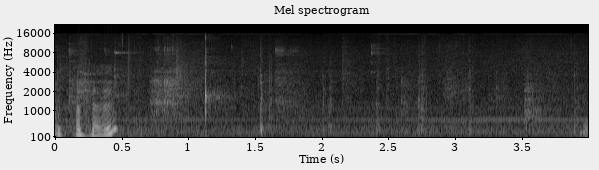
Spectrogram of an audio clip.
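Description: A few faint short clicks and crunches of roasted almonds being picked from a small glass bowl and bitten, over a steady low electrical hum.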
